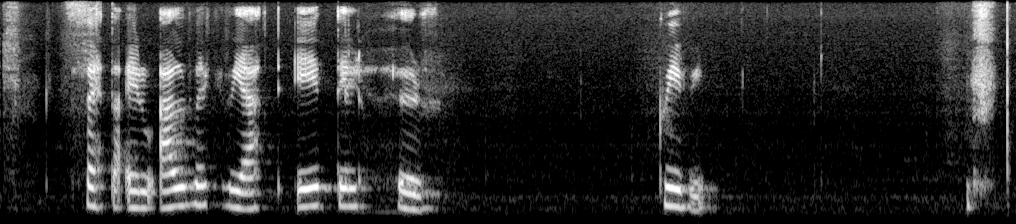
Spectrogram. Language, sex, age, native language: Icelandic, female, 40-49, Spanish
